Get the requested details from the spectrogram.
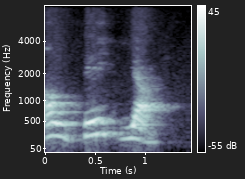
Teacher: eu pronunciei num único impulso esse ei, e houve aí uma interrupção, um intervalo com a vogal A, que é um hiato, terminando a palavra, né?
